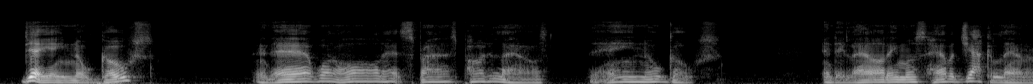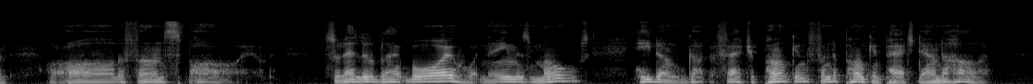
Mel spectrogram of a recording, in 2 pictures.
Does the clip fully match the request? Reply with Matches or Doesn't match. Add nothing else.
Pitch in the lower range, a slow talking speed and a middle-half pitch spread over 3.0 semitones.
Doesn't match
